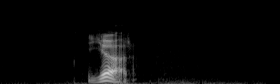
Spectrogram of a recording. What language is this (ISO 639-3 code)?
swe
